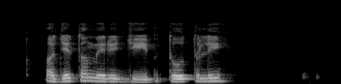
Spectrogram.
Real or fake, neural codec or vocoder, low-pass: real; none; 7.2 kHz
